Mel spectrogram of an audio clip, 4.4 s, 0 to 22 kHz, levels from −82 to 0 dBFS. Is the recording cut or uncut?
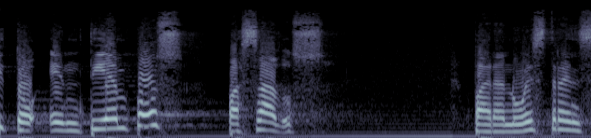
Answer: cut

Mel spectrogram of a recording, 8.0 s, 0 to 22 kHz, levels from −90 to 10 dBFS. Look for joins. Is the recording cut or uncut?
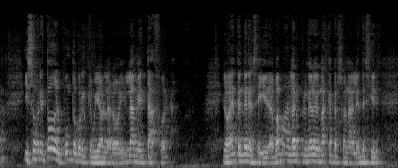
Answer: uncut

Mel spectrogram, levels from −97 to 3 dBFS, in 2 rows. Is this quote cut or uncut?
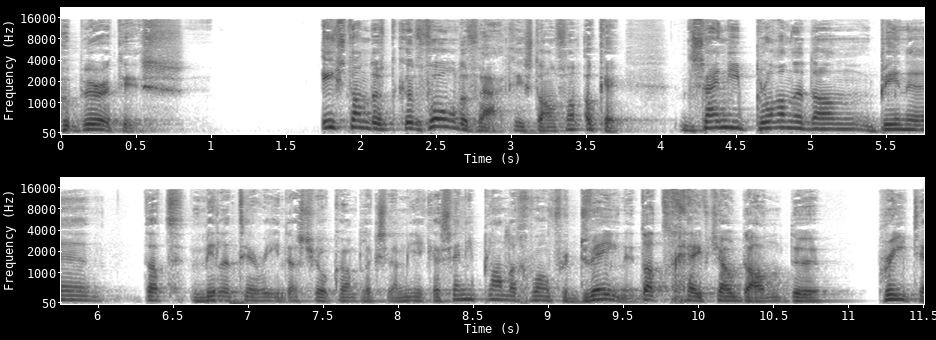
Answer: cut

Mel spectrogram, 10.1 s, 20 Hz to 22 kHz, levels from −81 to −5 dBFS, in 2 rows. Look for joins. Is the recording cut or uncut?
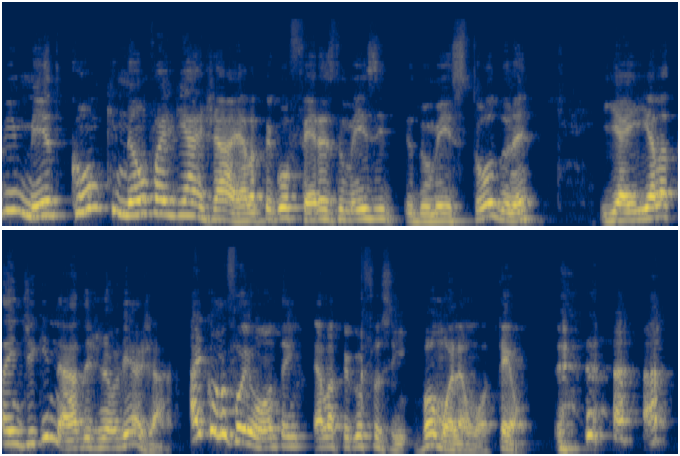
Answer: uncut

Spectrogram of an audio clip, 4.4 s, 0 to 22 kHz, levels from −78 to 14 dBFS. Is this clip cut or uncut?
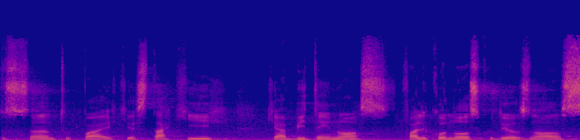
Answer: cut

